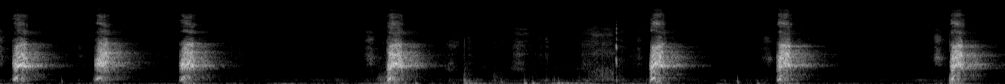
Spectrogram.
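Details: Mino, a black teacup poodle born November 2017, at home in Guangzhou, barks furiously out of jealousy at a visiting poodle friend: seven sharp, loud single barks at uneven intervals of one to two seconds, with quiet shuffling between.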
